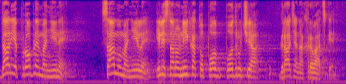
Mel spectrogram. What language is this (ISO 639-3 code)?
hrv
